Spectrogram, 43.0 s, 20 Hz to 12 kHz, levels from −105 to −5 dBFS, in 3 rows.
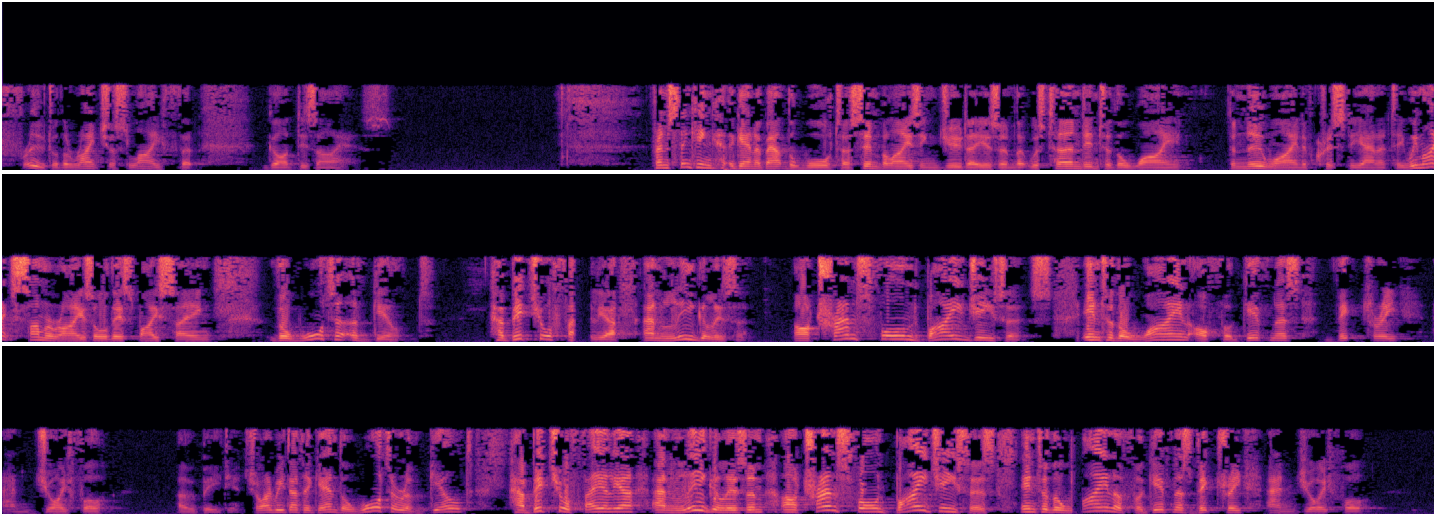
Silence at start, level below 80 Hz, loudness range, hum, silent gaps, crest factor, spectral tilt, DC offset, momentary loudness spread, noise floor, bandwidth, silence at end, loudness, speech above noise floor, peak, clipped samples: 0 s; -82 dBFS; 10 LU; none; none; 24 dB; -1 dB/octave; under 0.1%; 16 LU; -79 dBFS; 6.4 kHz; 0.7 s; -33 LUFS; 44 dB; -12 dBFS; under 0.1%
